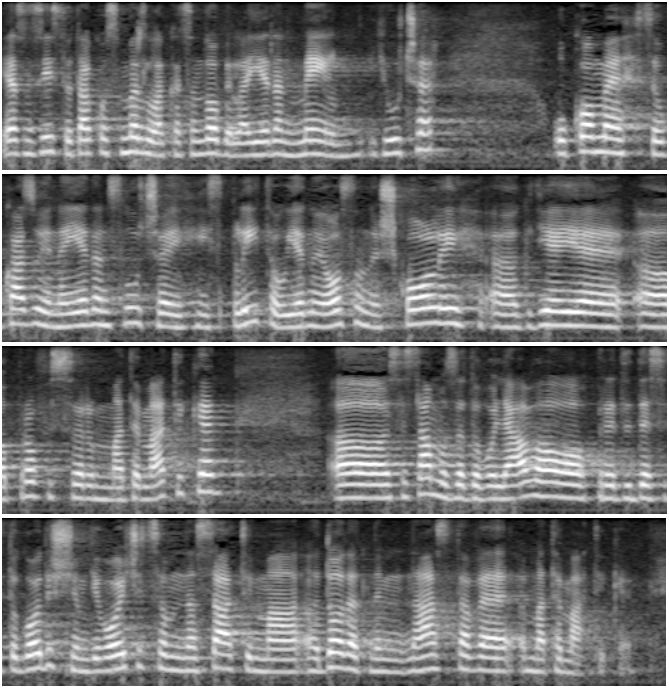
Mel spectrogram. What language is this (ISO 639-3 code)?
hrv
